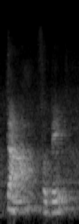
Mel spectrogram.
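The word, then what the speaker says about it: 大: And it's pronounced? So we have da, xiao.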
